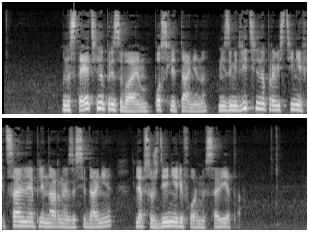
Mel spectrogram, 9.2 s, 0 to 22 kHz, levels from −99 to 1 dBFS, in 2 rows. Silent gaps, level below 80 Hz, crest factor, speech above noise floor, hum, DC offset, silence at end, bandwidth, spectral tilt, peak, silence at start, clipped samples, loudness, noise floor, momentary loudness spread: none; -56 dBFS; 18 dB; 39 dB; none; under 0.1%; 1.15 s; 16.5 kHz; -4 dB/octave; 0 dBFS; 0.9 s; under 0.1%; -17 LUFS; -57 dBFS; 9 LU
